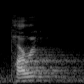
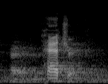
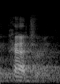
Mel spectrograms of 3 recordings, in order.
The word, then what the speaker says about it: Patrick: the paric Patrick now the internet says but we're going to say Patrick we're going to go with the US the US pronunciation but the Irish pronunciation is par. Okay. All right. So, but we're going to go with Patrick today. Whereas the Patrick Pierce division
